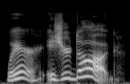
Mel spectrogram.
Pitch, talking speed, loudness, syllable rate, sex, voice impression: 260 Hz, 185 wpm, -17 LUFS, 4.6 syllables/s, female, feminine, adult-like, slightly clear, slightly intellectual, reassuring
